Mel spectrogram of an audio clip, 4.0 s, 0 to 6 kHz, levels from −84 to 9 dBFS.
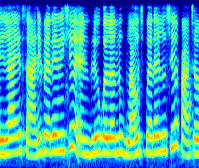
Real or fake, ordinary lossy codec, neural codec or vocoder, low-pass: fake; none; codec, 16 kHz, 1 kbps, FunCodec, trained on Chinese and English, 50 frames a second; 5.4 kHz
